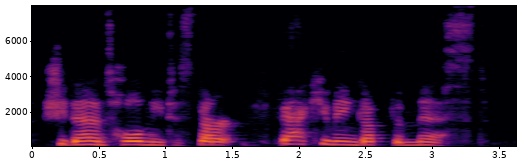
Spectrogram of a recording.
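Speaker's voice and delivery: normal talking voice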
